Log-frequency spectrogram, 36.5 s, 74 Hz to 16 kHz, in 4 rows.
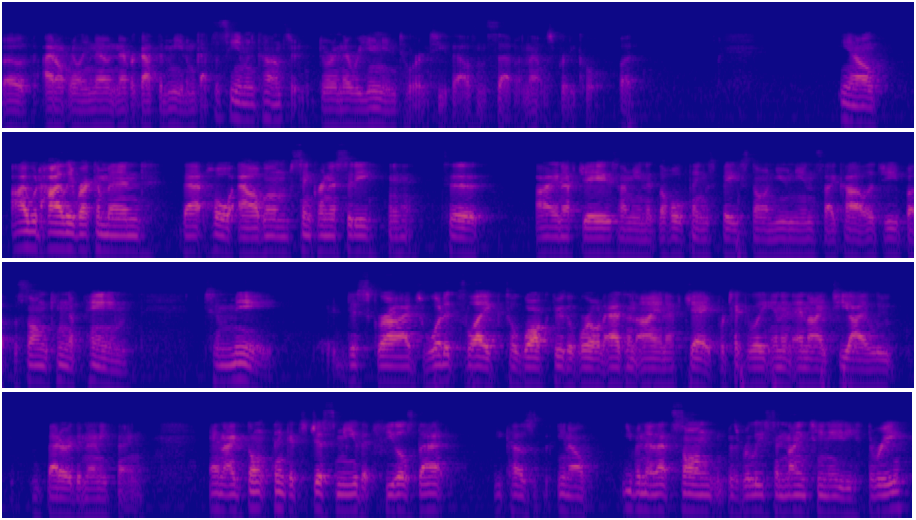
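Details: adult woman whose voice changed after laryngitis in 2009, unable to sing for over a decade; dysphonia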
